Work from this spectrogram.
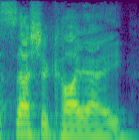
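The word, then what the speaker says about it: Sasha Calle: the car it's uh Sasha Kanye was a really good Supergirl we've learned her name's pronounced like that yes but it's not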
